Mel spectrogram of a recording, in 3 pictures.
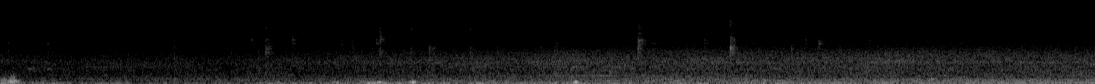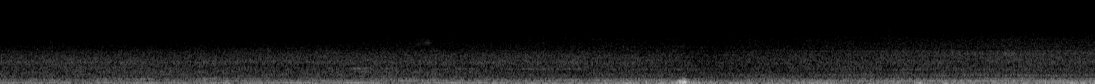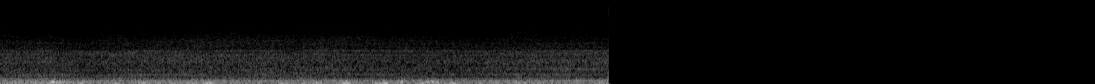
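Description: A passing motorboat's engine drones steadily and grows louder over the stretch, with a few light ticks in the first several seconds. The sound cuts off suddenly near the end.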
